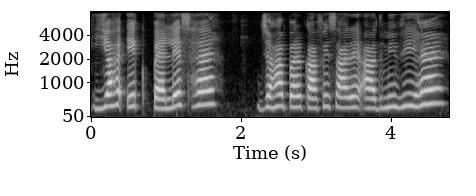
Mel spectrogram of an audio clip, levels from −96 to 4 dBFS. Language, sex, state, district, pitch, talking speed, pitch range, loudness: Hindi, female, Jharkhand, Deoghar, 315 Hz, 140 wpm, 290-345 Hz, -17 LUFS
